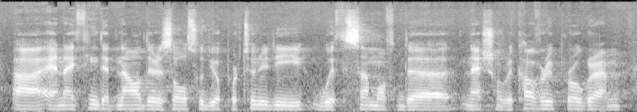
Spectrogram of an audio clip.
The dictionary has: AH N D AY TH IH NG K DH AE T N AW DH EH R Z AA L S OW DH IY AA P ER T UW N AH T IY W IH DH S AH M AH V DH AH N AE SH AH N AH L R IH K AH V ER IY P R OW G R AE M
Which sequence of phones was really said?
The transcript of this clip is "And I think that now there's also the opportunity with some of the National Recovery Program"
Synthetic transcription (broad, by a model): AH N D AY TH IH NG K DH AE T N AW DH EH R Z AA L S OW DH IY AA P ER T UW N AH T IY W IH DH S AH M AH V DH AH N AE SH AH N AH L R IH K AH V ER IY P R OW G R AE M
